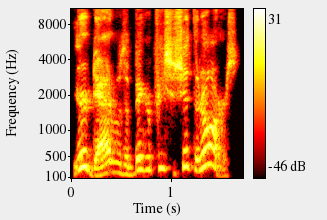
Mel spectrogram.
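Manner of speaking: high, sing-song sarcastic praise; mock congratulation. Man mocking a kid's bragging, high and sarcastic. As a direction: hand out a fake award with a sneer. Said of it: "a goddamn trophy saying".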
